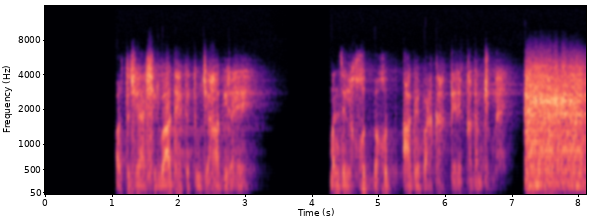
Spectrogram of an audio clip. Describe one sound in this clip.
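A man speaks in a low, intense voice close by.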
